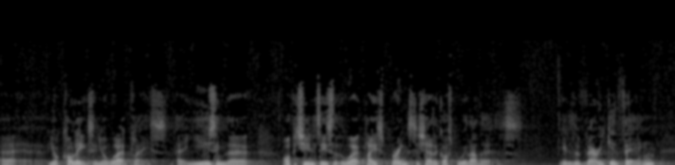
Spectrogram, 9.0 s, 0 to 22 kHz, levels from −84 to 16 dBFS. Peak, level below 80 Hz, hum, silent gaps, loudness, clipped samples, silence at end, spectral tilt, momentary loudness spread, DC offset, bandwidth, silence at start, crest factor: -14 dBFS; -60 dBFS; none; none; -30 LUFS; under 0.1%; 0.1 s; -6 dB/octave; 13 LU; under 0.1%; 14.5 kHz; 0 s; 16 dB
